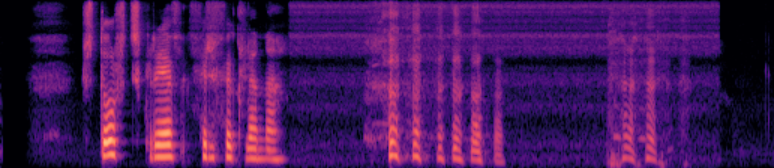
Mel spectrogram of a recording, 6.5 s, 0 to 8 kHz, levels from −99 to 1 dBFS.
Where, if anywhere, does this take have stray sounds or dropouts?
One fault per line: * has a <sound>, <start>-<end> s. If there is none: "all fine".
* has a laugh, 3.0-4.2 s
* has a laugh, 5.0-5.8 s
